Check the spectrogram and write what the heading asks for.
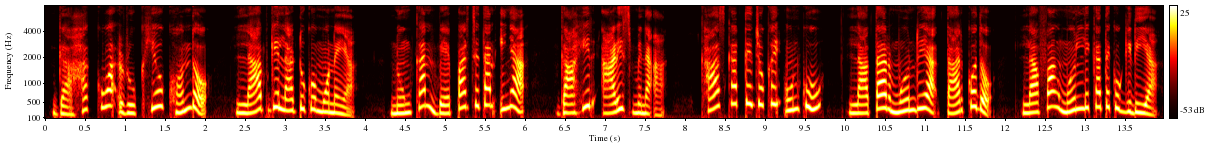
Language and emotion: Santali, disgusted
